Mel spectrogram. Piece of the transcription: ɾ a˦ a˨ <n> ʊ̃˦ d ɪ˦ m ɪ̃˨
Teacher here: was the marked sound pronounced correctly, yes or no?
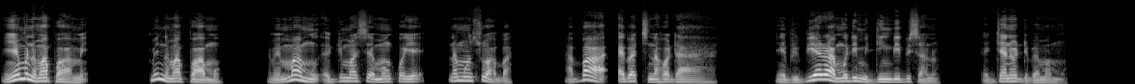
no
